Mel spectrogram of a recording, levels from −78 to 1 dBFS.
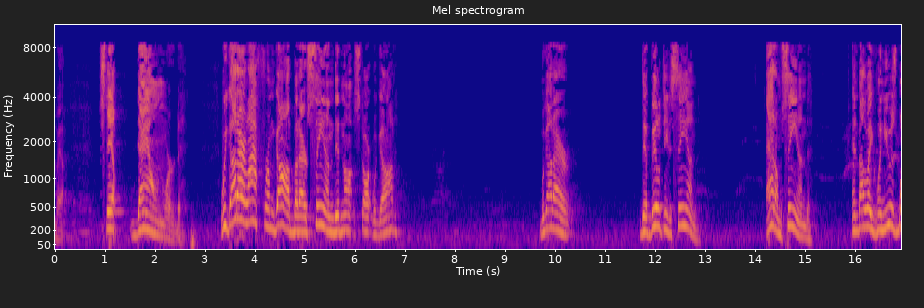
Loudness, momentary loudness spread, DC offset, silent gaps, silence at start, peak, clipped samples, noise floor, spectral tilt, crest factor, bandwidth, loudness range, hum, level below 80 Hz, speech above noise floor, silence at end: -25 LUFS; 18 LU; under 0.1%; none; 0 s; -8 dBFS; under 0.1%; -58 dBFS; -3 dB/octave; 20 dB; 8.8 kHz; 11 LU; none; -58 dBFS; 33 dB; 0 s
